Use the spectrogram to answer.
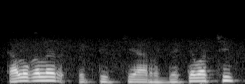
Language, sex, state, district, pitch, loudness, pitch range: Bengali, male, West Bengal, Alipurduar, 135 Hz, -15 LUFS, 110-170 Hz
